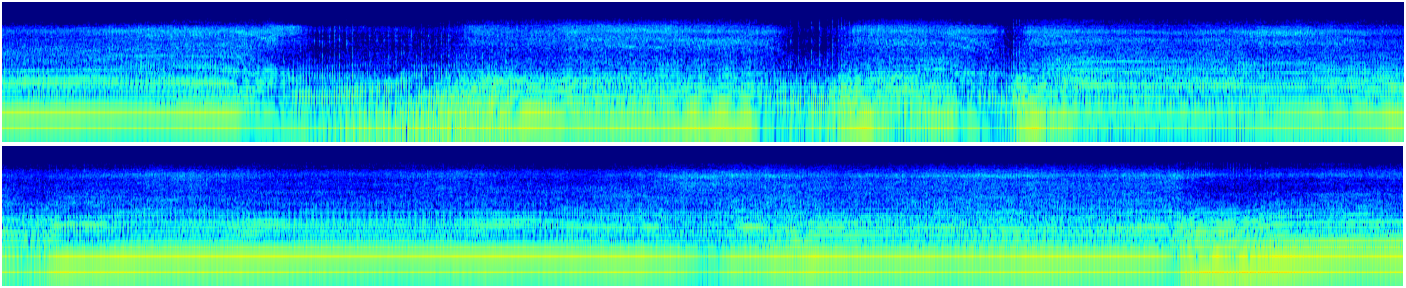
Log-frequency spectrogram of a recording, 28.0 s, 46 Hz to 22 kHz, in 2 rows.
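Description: ECHO PAS2620 two-stroke power head driving an articulating hedge trimmer attachment, running mostly at high throttle while cutting. Several times the engine speed drops away and climbs back as the throttle is eased off and reopened.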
